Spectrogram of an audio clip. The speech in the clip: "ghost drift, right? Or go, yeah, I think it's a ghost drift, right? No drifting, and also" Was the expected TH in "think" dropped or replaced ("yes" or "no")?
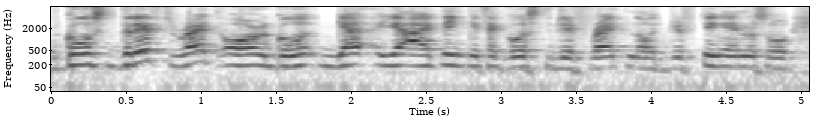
yes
